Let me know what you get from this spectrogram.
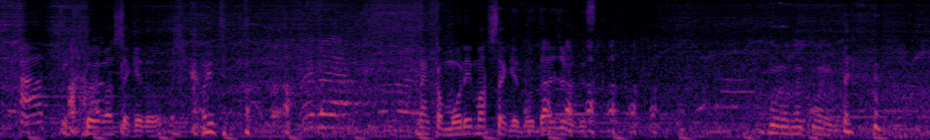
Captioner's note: laughs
